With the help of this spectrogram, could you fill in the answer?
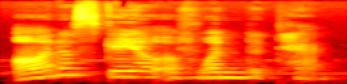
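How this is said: It is said in a childlike voice.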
